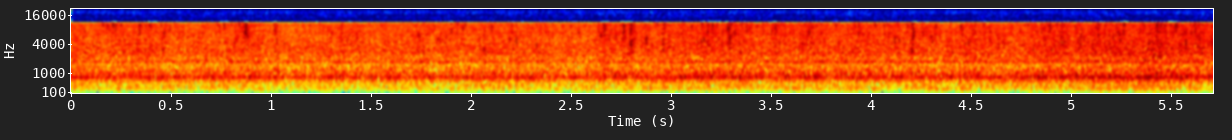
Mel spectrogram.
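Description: Chocolate fudge mixture boils in a pot on the stove as it nears 234 degrees, giving a steady, faint bubbling hiss with a soft hum underneath and no talking.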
